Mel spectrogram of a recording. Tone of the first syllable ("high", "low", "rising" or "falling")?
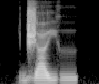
high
